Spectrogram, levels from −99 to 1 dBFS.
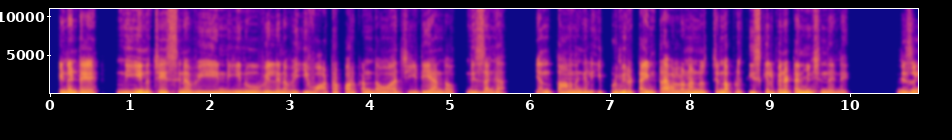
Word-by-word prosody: ఏంటంటే 140 Hz, 0 st, +4 dB, 0.5 s
నేను 160 Hz, +10 st, +5 dB
చేసినవి, 150 Hz, -7 st, 0 dB, 0.3 s
నేను 150 Hz, +5 st, 0 dB, 0.2 s
వెళ్ళినవి, 135 Hz, -3 st, +1 dB
ఈ -, -, +3 dB
వాటర్ 125 Hz, +8 st, -3 dB
పార్క్, 140 Hz, -2 st, -1 dB
అనడం, 125 Hz, 0 st, -2 dB
ఆ -, -, +3 dB
జీటీఏ 135 Hz, +6 st, -2 dB
అనడం, 135 Hz, -2 st, -3 dB, 0.3 s
నిజంగా 180 Hz, +6 st, -2 dB, 0.5 s
ఎంత 160 Hz, +5 st, -4 dB
ఆనందంగా 180 Hz, -2 st, 0 dB
కలిగి 160 Hz, -3 st, -5 dB
ఇప్పుడు 180 Hz, -, -3 dB
మీరు 175 Hz, -3 st, +3 dB
టైమ్ 155 Hz, +7 st, +5 dB
ట్రావెల్లో 215 Hz, -2 st, +3 dB
నన్ను 155 Hz, -5 st, +2 dB, 0.2 s
చిన్నప్పటికి 195 Hz, +5 st, 0 dB
తీసుకెళ్ళిపోయినట్టు 185 Hz, -1 st, +1 dB
అనిపించిందండి. 110 Hz, -8 st, 0 dB, 0.7 s
నిజం 155 Hz, +10 st, +1 dB
150 Hz, 140 wpm, -23 LUFS, 130-175 Hz, 0.7 s, నేను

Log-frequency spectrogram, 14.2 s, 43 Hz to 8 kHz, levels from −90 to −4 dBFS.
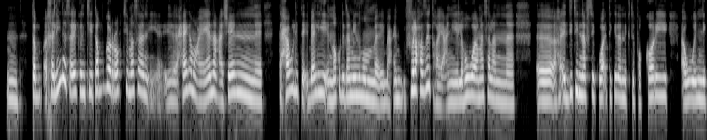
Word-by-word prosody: امم، 195 Hz, -2 st, -2 dB, 0.3 s
طب 225 Hz, -1 st, +2 dB
خلِّيني 285 Hz, -, +3 dB
أسألِك، 255 Hz, -6 st, +2 dB
أنتِ 250 Hz, 0 st, -1 dB
طَب 270 Hz, +4 st, 0 dB
جرَّبتِ 260 Hz, -2 st, +1 dB
مثلًا 265 Hz, +1 st, 0 dB
أ 230 Hz, -3 st, -1 dB, 0.3 s
ي 190 Hz, +1 st, -7 dB
حاجة 265 Hz, +4 st, +1 dB
معيَّنة 225 Hz, 0 st, 0 dB
عشان 215 Hz, -1 st, +1 dB, 0.3 s
تحاولي 265 Hz, +2 st, +2 dB
تقبَلي 230 Hz, +5 st, -1 dB
النقد 210 Hz, +5 st, -1 dB
ده 215 Hz, -1 st, +1 dB
منهم، 220 Hz, -3 st, +2 dB, 0.2 s
معب 195 Hz, +2 st, -5 dB
في 275 Hz, +8 st, -1 dB
لحظتها 275 Hz, -, +2 dB
يعني، 170 Hz, +4 st, -3 dB
اللي 190 Hz, +1 st, +1 dB
هو 225 Hz, +1 st, +4 dB
مثلًا 200 Hz, -4 st, -2 dB, 0.6 s
آآ، 190 Hz, 0 st, +3 dB
أدَّيتِ 220 Hz, +5 st, -2 dB
لنفسِك 230 Hz, -2 st, +1 dB
وقت 215 Hz, 0 st, 0 dB
كده 225 Hz, +1 st, 0 dB
إنَّك 205 Hz, -1 st, -2 dB
تفكِّري، 215 Hz, +5 st, -2 dB, 0.3 s
أو 195 Hz, +2 st, +2 dB
إنَّك 195 Hz, -1 st, +1 dB
220 Hz, 145 wpm, -23 LUFS, 195-250 Hz, 0.6 s, هو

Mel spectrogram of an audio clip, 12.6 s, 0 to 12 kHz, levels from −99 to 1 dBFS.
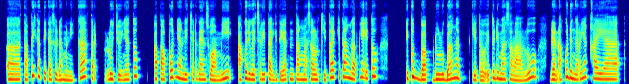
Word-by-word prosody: Eee, 205 Hz, -1 st, +2 dB
tapi 205 Hz, -, 0 dB
ketika 235 Hz, -10 st, -1 dB
sudah 190 Hz, -3 st, 0 dB
menikah 185 Hz, -, -1 dB
ter 245 Hz, -, -3 dB, 0.2 s
lucunya 200 Hz, -2 st, 0 dB
tuh 335 Hz, +3 st, 0 dB, 0.3 s
apapun 225 Hz, +6 st, +1 dB
yang 245 Hz, -4 st, +3 dB
diceritain 205 Hz, 0 st, -2 dB
suami, 195 Hz, +7 st, 0 dB
aku 195 Hz, +6 st, +2 dB
juga 200 Hz, -, +4 dB
cerita, 205 Hz, 0 st, -1 dB
gitu 185 Hz, -1 st, -5 dB
ya. 190 Hz, +2 st, 0 dB
Tentang 205 Hz, -2 st, -1 dB
masa 200 Hz, +1 st, 0 dB
lalu 200 Hz, 0 st, -1 dB
kita, 280 Hz, +9 st, +2 dB
kita 285 Hz, +1 st, 0 dB
anggapnya 255 Hz, +2 st, +1 dB
itu 320 Hz, +6 st, +1 dB, 0.6 s
itu 305 Hz, +7 st, +5 dB
bab 195 Hz, -5 st, +2 dB
dulu 205 Hz, 0 st, +4 dB
banget, 230 Hz, +4 st, +3 dB, 0.2 s
gitu. 170 Hz, -3 st, -2 dB
Itu 195 Hz, +8 st, 0 dB
di 245 Hz, -, +2 dB
masa 210 Hz, -2 st, 0 dB
lalu 190 Hz, -, 0 dB, 0.3 s
dan 205 Hz, -2 st, +2 dB
aku 200 Hz, +9 st, -1 dB
dengernya 240 Hz, +3 st, +1 dB
kayak, 215 Hz, -3 st, 0 dB
210 Hz, 175 wpm, -20 LUFS, 195-250 Hz, 0.6 s, itu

